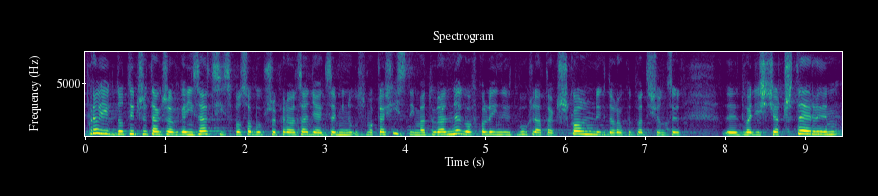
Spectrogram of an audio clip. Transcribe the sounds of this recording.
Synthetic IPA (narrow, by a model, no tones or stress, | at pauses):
pɾɔjɛɡ̚d̪ɔt̪ɘt͡ʂɘt̪aɡʐɛɔɾɡaɲizat̪sʲjispɔsɔbupʂɛpɾɔvad̪zaɲaɛɡzamʲinuːsmɔklaɕist̪ɘimat̪uɾalnɛɡɔfkɔlɛjnɘɣd̪vuxlat̪axʂkɔlnɘɣd̪ɔɾɔkud̪vat̪ɘ̥ɕɔnt̪sɛ | d̪vad͡ʑeɕt͡ɕat͡ʂt̪ɛɾɘ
